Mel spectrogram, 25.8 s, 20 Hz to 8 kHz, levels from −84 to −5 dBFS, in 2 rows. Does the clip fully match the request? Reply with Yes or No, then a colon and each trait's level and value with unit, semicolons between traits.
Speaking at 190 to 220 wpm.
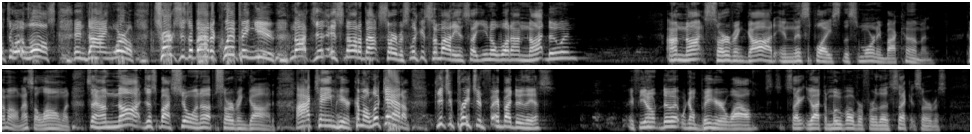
Yes: fast, 205 wpm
